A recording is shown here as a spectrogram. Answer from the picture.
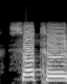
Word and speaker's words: subtle: subtle b 발음 안 돼요.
